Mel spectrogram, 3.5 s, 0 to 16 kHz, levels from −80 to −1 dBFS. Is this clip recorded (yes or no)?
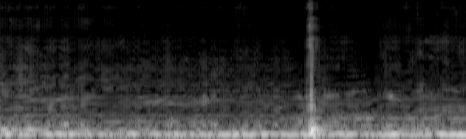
no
